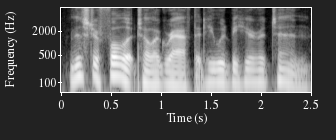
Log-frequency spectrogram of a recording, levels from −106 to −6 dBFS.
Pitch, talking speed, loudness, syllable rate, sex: 100 Hz, 240 wpm, -18 LUFS, 6.5 syllables/s, male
